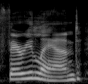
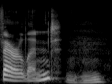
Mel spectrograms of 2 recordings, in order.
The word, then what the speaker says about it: Fairyland: They went to Fairland Elementary, not Fairyland, spelled Fairyland, but it's pronounced Fairland.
